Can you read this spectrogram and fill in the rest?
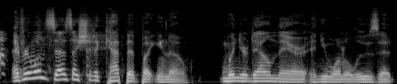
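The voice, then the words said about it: Southern US accent. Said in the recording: “my Southern accent's coming out a little more with this voice than it normally does”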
